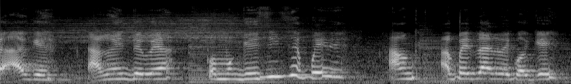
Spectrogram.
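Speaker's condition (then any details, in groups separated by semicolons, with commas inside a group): Cerebral palsy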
